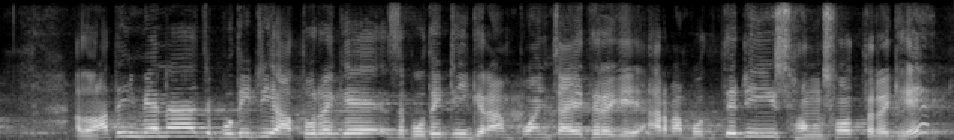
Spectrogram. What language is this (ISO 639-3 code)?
sat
